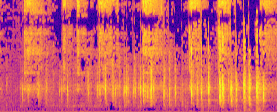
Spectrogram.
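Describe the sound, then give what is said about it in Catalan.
Rapid, irregular clicking of keys on a computer keyboard, a steady flurry of typing that grows slightly busier toward the end, with no voices. “Molt bé, ara el que et demanarem és que vagis cap al que nosaltres veiem com el punt vermell i tu escoltes com un teclat d'ordinador.”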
